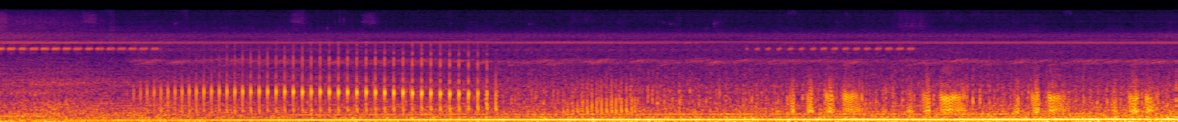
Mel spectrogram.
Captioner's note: sounds of amazon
